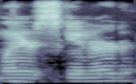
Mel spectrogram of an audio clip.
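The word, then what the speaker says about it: Lynyrd Skynyrd: The All-Time Greatest Hits by Leonard Skinner. I'm gonna try to get a few of their albums, it's pronounced Leonard Skinner, and then also Second Helping. I might get to. The Best of Leonard Skinner, 20th Century Masters.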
